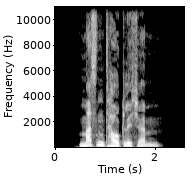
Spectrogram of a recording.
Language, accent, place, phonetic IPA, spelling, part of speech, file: German, Germany, Berlin, [ˈmasn̩ˌtaʊ̯klɪçm̩], massentauglichem, adjective, De-massentauglichem.ogg
- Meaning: strong dative masculine/neuter singular of massentauglich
